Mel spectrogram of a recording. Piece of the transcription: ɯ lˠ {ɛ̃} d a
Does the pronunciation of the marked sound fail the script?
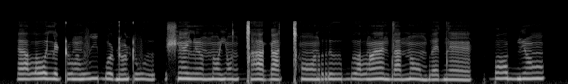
no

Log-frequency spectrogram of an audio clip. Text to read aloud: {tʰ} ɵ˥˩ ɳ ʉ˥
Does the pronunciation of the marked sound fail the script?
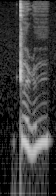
yes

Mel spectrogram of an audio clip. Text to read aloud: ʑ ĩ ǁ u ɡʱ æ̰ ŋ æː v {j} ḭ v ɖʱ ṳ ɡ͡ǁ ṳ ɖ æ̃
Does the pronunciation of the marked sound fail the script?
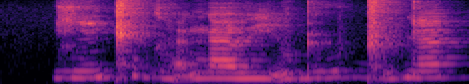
no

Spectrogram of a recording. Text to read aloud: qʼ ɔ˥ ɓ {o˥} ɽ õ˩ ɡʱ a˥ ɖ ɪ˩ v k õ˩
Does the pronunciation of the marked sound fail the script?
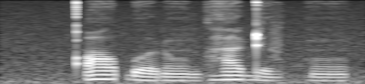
yes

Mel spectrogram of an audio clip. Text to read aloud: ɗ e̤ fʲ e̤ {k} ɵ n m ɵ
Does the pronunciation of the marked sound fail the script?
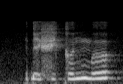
no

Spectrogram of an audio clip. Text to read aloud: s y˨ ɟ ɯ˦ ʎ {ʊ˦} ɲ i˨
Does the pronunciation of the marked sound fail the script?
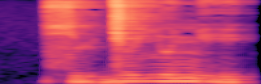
no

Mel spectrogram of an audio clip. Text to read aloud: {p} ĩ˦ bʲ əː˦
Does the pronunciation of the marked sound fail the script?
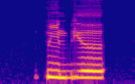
no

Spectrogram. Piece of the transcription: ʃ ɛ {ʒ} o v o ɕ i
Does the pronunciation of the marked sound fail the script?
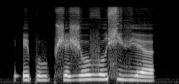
no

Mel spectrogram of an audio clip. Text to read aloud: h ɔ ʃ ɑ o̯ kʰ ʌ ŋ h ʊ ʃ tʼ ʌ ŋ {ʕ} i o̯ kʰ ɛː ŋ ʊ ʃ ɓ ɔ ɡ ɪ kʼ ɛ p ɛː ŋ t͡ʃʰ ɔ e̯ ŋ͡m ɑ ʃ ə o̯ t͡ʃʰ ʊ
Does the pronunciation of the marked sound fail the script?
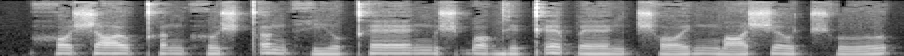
yes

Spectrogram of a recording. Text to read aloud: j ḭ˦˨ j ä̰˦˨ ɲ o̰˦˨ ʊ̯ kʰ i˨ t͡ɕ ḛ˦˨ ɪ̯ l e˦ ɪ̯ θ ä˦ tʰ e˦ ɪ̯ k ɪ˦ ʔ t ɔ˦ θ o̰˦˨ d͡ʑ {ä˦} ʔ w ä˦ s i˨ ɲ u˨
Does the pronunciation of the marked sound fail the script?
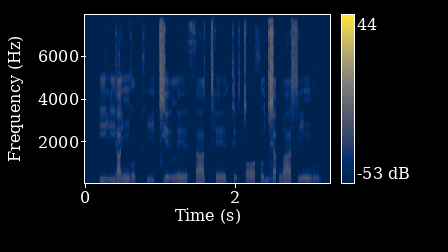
no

